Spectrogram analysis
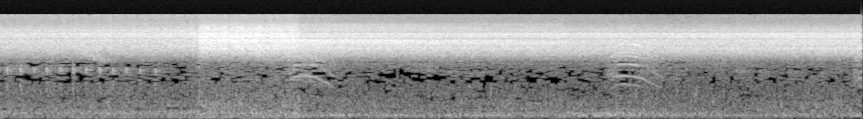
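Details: Cicadas along the Licking River at Morning View, recorded between dusk and dawn: a dense, high, steady hiss of insect buzzing with a louder swell for about a second, and a few short chirps from a bird.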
